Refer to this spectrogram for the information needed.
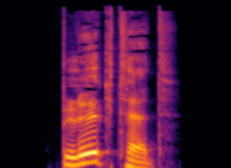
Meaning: inflection of blöken: 1. second-person plural preterite 2. second-person plural subjunctive II
- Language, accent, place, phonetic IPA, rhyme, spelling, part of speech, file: German, Germany, Berlin, [ˈbløːktət], -øːktət, blöktet, verb, De-blöktet.ogg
